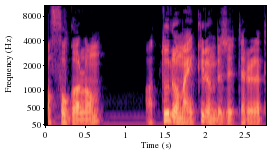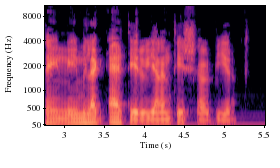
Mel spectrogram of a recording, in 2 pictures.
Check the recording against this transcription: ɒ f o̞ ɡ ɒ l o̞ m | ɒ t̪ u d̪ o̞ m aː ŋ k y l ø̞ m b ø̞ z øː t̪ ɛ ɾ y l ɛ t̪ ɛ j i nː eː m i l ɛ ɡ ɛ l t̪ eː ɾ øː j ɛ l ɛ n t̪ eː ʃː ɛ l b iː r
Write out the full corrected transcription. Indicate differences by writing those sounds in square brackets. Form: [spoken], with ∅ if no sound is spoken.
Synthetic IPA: ɒ f o̞ ɡ ɒ l o̞ m | ɒ t̪ u d̪ o̞ m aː [ɲ] k y l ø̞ m b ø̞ z øː t̪ ɛ ɾ y l ɛ t̪ ɛ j i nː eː m i l ɛ ɡ ɛ l t̪ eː ɾ øː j ɛ l ɛ n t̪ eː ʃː ɛ l b iː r

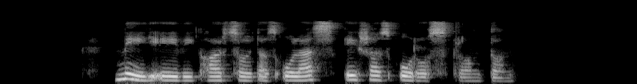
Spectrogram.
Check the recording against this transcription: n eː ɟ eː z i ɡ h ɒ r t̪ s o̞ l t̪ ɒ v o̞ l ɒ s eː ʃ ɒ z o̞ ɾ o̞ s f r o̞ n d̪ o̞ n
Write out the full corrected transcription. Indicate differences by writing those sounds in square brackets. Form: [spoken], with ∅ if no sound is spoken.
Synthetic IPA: n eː ɟ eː [v] i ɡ h ɒ r t̪ s o̞ l t̪ ɒ [z] o̞ l ɒ s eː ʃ ɒ z o̞ ɾ o̞ s f r o̞ n [t̪] o̞ n

